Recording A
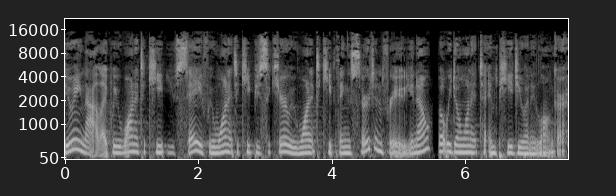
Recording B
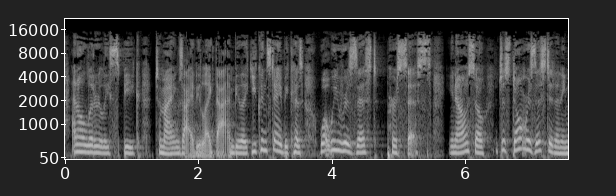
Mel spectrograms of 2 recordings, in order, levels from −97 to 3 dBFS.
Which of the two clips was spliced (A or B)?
B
